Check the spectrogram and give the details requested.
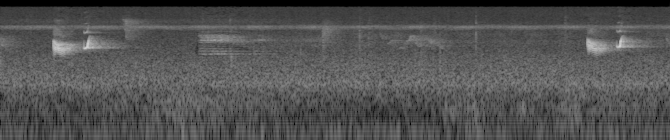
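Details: A dwarf tyrant-manakin in Amazonian rainforest at Tambopata, Madre de Dios, Peru, gives short, bright two-part notes twice about five seconds apart, over a steady high insect hiss and a few faint background calls.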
